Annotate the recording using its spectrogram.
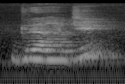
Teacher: Grande se escreve com E, porém se pronuncia com I.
